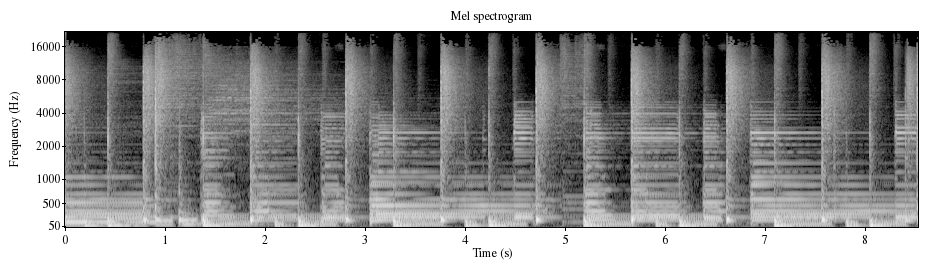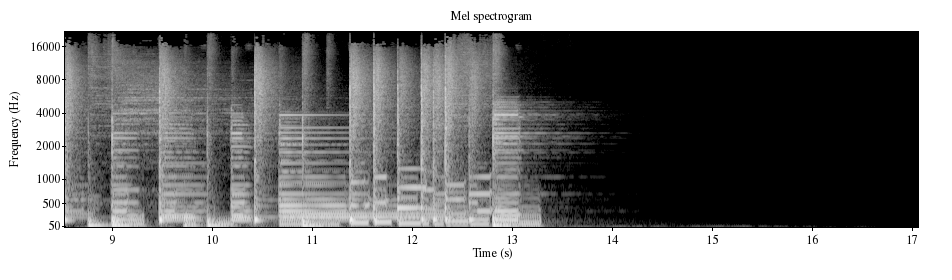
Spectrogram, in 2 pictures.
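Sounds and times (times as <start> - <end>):
jazz backing track: 0.0 - 13.4.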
